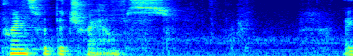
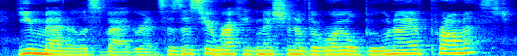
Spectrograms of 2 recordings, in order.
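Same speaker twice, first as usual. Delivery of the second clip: sharp, indignant rebuke; mildly raised, stung reproach; 2 semitones higher, 7 dB louder than usual. A narrator's reading. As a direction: scold with a touch of royal offence. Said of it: "He said sharply".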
